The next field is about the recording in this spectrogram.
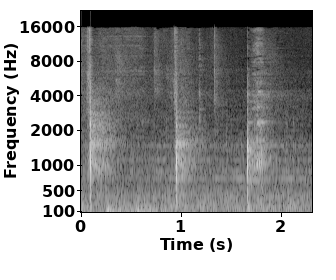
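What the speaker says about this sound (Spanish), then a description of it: "Los chiles los partimos en rodajitas así" Knife chopping through chili peppers into rounds on a cutting board, three sharp, evenly spaced cuts close by with quiet gaps between them.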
